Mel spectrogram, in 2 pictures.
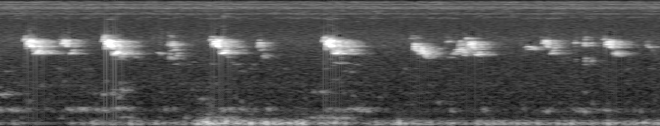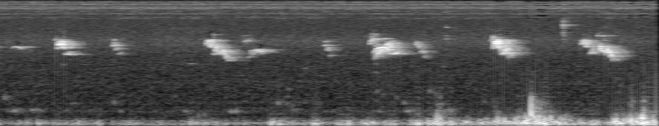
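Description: A bird chirping over and over, short high notes about two or three a second, over a low rumble that grows louder near the end.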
